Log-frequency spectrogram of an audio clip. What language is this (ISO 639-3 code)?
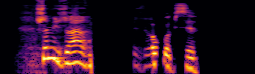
kbd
